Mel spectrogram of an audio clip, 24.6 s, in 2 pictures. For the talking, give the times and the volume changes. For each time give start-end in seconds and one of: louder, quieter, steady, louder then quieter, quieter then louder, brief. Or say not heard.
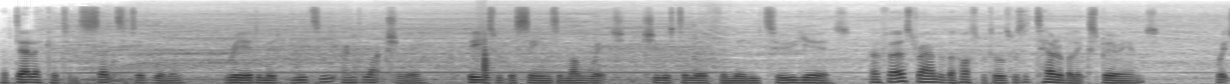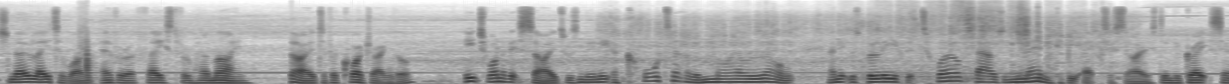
0.0-24.5 steady.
